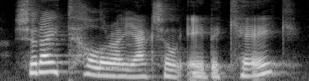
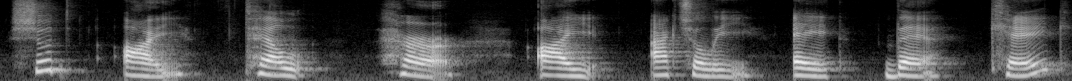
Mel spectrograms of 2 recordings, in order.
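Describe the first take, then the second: First: The words blend smoothly together without breaks. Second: Each word is said separately with small breaks. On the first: The speaker calls it right. "It flows smoothly without any strong break" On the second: The speaker calls it wrong. "pronounce every word separately and clearly, like a robot"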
